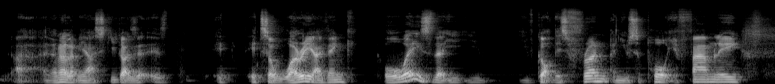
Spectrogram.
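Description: A man speaks with a Welsh accent. His pitch varies in an ordinary way. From Wales, Cardiff. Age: 30s. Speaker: general practitioner. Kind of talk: casual chat.

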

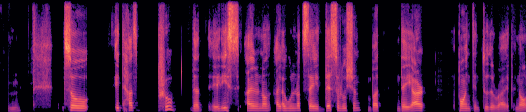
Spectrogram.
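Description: Speaking very slowly with long, frequent pauses, a man with a Spanish accent keeps fairly even intonation, recorded dry and close with no echo. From Chile. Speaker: prison architecture lecturer and consultant. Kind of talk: interview. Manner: halting.

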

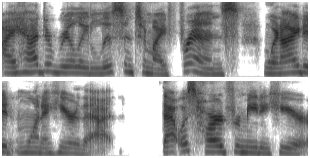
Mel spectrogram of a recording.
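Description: A woman, using a normal speaking voice, keeps a moderate pace and a fairly high pitch, her pitch variation ordinary. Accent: American. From Texas. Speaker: executive functioning coach. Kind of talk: interview.

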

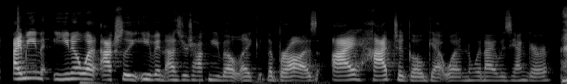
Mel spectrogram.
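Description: A woman with a Canadian accent speaks at a fairly quick pace with hardly any pauses, her bright, sharp tone moving through ordinary pitch variation and big swings in loudness. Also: medium pitch for a woman. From Canada. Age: 30s.

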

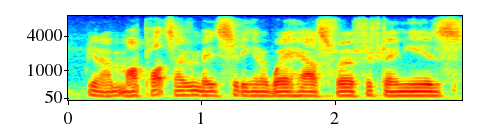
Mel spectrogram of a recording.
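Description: This man's pitch is fairly low. He talks with an Australian accent. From Australia, Sydney (born in Egypt, emigrated aged eight). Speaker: guitar amp and pedal designer. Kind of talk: casual interview chat. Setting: video call.

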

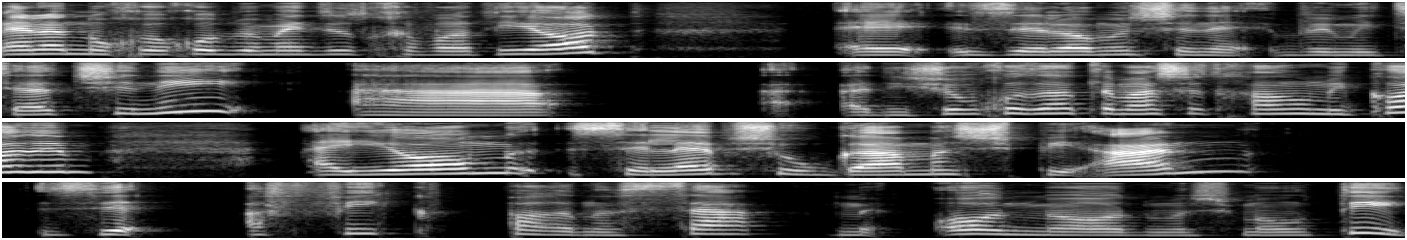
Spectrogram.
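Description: On a very clean recording with a silent background, a woman with a fairly high pitch and lively intonation speaks at a fairly slow pace, with long, frequent pauses. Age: 40s. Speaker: podcast co-host, marketing manager. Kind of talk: casual chat.

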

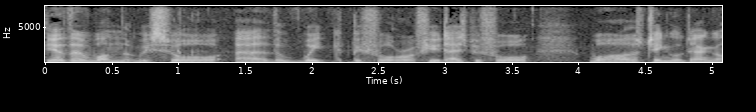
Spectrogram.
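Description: Over a silent background in a very clean recording, a man with a very deep, low pitch and a dark, mellow tone talks at a moderate pace with fairly even intonation. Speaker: podcast co-host. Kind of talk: casual chat between a couple.

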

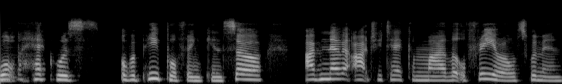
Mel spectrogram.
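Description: A woman speaks with an English accent at a moderate pace. Her intonation stays fairly even. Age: 40s. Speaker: weight loss story guest and surrogate. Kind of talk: personal testimony interview.

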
